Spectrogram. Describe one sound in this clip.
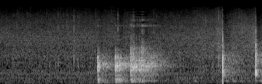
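Raw chicken drops into a pan with a soft thud and sizzle.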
